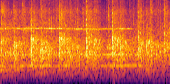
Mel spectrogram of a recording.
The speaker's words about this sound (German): lass uns doch mal auch gerade hier im Standort in Nürnberg, lass uns nochmal unseren Freunden in Erlangen nochmal einen richtig großen Applaus geben und ihnen sie einfach willkommen heißen.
